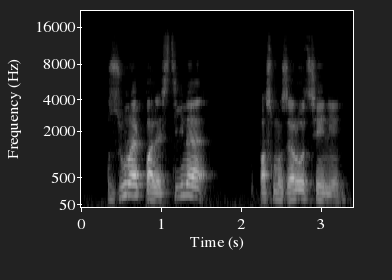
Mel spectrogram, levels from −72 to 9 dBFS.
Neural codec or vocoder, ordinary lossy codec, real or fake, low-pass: vocoder, 44.1 kHz, 128 mel bands every 256 samples, BigVGAN v2; none; fake; 19.8 kHz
